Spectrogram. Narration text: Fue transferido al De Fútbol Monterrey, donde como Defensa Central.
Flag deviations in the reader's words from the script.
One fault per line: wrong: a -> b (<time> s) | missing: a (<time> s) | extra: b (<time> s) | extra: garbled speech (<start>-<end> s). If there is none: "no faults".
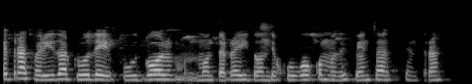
extra: Club (0.7 s)
extra: jugó (2.8 s)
